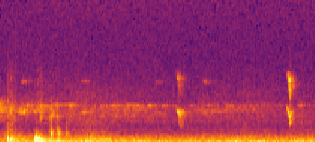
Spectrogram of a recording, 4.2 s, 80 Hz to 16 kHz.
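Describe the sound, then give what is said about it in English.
A few short, high bird alarm chirps ring out at spaced intervals over a steady background hiss, with a brief thump near the start. No voices are present. “Alarm calls a bird down. Into tubes and flight call by 5, 9, and that's 3, 3. Baby begging.”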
